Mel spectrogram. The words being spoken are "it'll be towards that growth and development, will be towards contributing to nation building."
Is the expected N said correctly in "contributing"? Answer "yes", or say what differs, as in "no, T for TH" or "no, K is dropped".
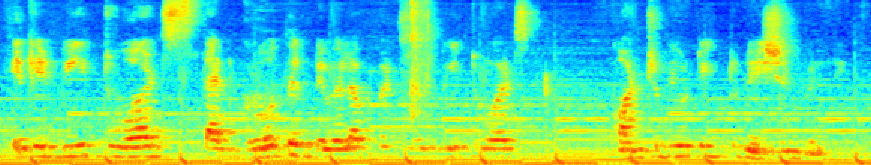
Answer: yes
